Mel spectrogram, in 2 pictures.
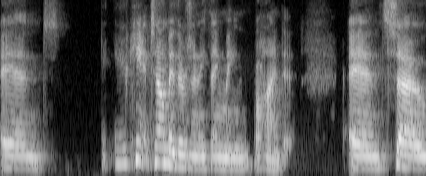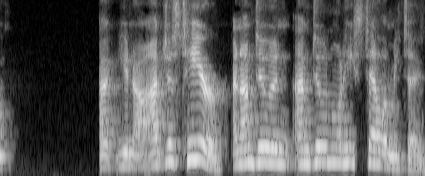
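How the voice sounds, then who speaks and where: Loud, animated and bright, sharp in tone, a woman with an American accent speaks at a moderate pace and medium pitch, her intonation lively, with long, frequent pauses. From US South. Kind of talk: interview conversation.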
